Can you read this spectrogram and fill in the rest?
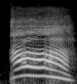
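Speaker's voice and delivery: high loud yelp thrown back by the mountains; echoing pained ow; echoed cry. A narrator's reading. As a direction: cry out again like an echo. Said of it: "die schreit auch".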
